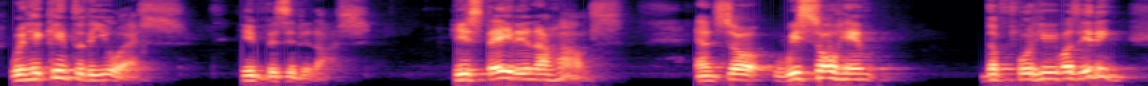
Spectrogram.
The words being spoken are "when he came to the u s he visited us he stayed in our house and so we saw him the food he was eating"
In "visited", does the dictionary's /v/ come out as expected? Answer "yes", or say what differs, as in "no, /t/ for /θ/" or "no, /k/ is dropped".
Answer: yes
